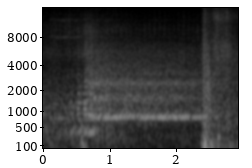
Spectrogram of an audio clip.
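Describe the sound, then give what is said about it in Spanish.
A car's tires screech in a long, high-pitched skid that ends abruptly in a loud crash. A short thud comes just before the squeal starts. “¡Ah, qué tirada le di a ese carro!”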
